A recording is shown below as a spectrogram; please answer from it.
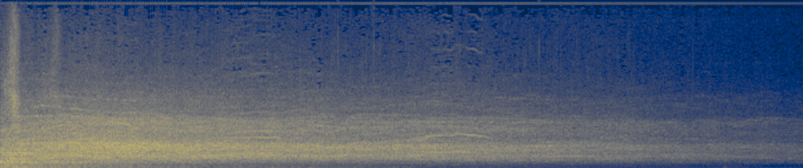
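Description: The megamix's outro after the singing and beat stop: a hissing wash of noise that fades out slowly and evenly over about eight seconds, with a faint low hum beneath it.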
